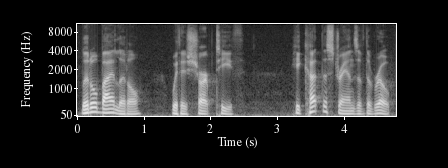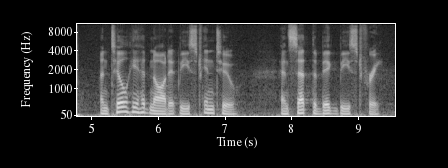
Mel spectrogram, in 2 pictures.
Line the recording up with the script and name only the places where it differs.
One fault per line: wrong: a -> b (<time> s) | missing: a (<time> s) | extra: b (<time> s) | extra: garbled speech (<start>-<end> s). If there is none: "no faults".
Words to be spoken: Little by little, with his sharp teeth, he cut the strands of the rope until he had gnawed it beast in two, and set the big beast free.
no faults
